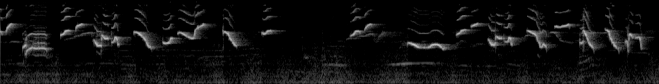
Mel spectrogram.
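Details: Song of an Oriental magpie-robin, played to get reluctant magpie-robins singing: quick sweeping whistles, a pause, then a wavering warbled note followed by clipped high chirps.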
